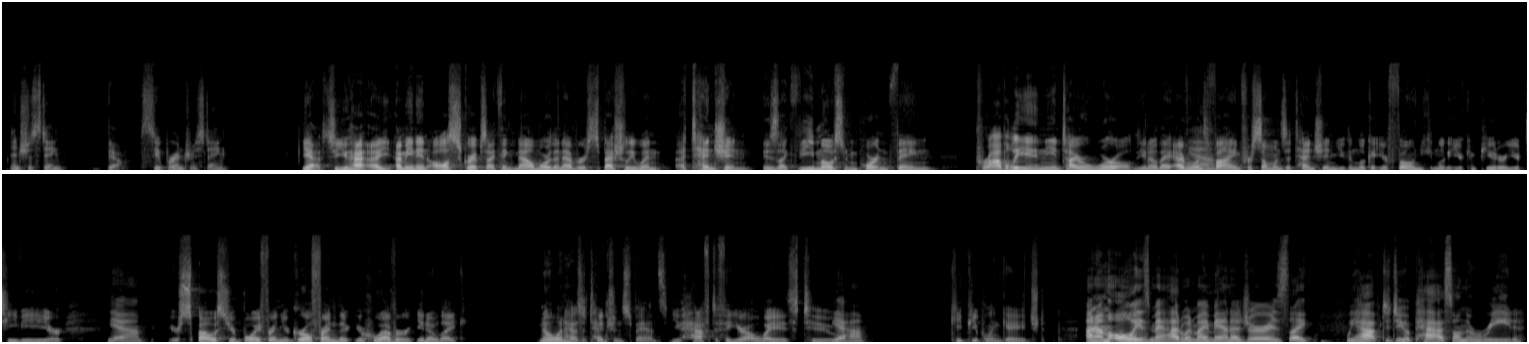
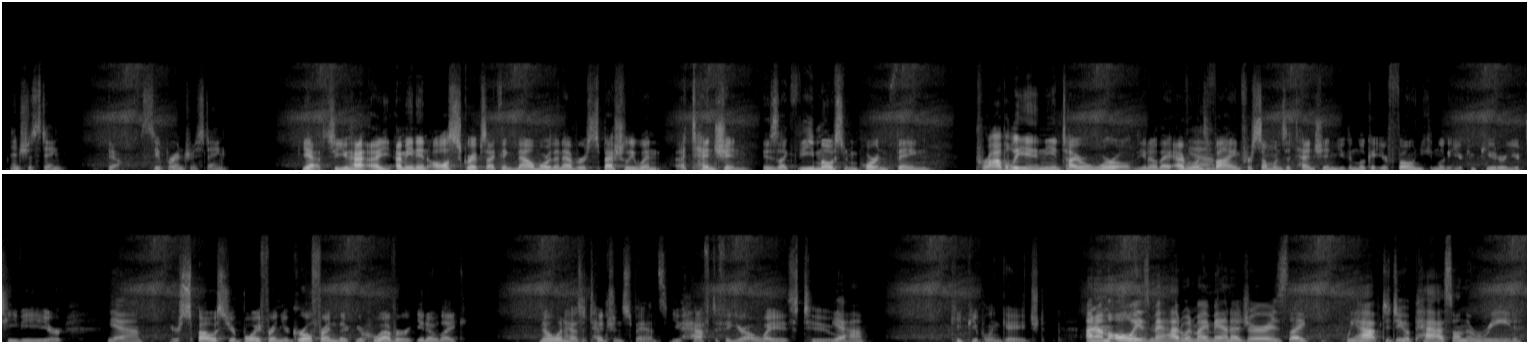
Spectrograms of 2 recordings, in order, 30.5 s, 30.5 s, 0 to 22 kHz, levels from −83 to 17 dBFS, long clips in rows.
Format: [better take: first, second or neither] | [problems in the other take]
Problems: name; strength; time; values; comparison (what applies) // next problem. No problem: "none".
first | hiss; faint; throughout; 25 dB below the speech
